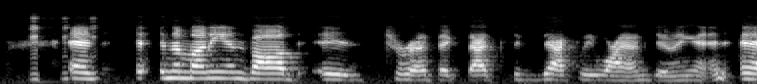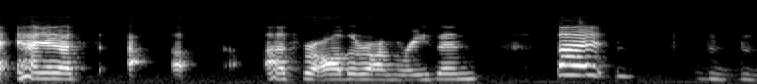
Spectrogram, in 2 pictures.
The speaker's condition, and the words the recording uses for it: Stuttering. But at work, though, I can wait tables for 6-7 hours straight and not stutter one bit.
